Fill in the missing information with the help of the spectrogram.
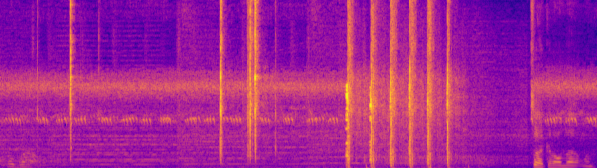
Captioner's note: gun shots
